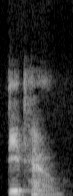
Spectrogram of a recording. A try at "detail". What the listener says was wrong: Okay, almost. You're saying detail, and you're pronouncing an ow. You're moving your lips. Remember, the L is not a tongue movement, or sorry, a lip movement. It's a tongue movement. So it's ale.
